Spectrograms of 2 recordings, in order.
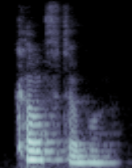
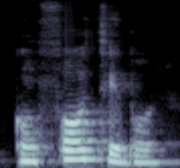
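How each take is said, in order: First: The word is said with three syllables. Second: The word is said with four syllables. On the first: The speaker calls it right. "avec seulement trois syllabes" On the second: The speaker calls it wrong. "avec quatre syllabes"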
